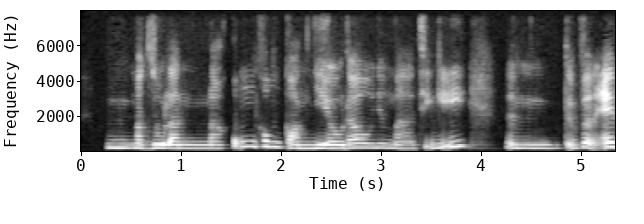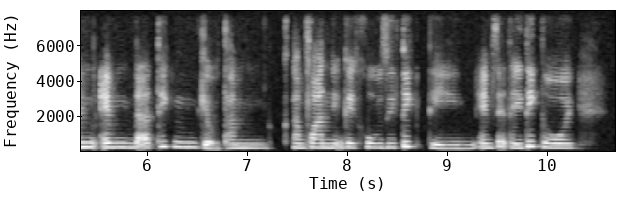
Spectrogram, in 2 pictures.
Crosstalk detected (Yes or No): No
